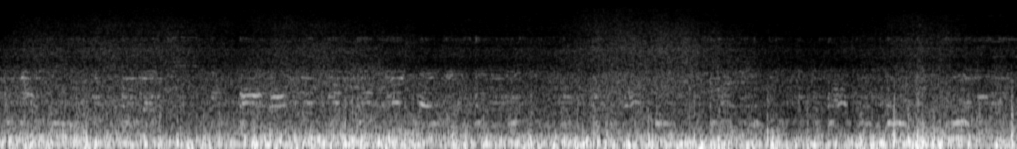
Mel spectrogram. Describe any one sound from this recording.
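Strong wind rushes and buffets loudly past, outdoors in the open air.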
